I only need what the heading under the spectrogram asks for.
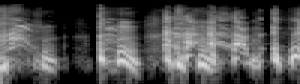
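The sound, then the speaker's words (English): A fairly loud run of coughing, several rough bursts in quick succession with a short pause early on, then more hacking through to the end. “We should definitely include more coughing in this episode.”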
